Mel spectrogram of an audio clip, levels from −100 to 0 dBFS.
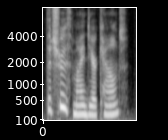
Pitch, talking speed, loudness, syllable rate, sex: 215 Hz, 215 wpm, -15 LUFS, 4.2 syllables/s, female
